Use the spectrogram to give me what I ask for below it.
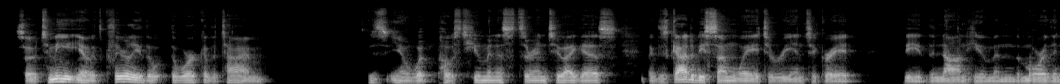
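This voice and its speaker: Recorded very cleanly against a silent background, a man with an American accent speaks at a moderate pace in a very deep, low voice with a dark, mellow tone and ordinary pitch variation. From Texas. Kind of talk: casual interview conversation.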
